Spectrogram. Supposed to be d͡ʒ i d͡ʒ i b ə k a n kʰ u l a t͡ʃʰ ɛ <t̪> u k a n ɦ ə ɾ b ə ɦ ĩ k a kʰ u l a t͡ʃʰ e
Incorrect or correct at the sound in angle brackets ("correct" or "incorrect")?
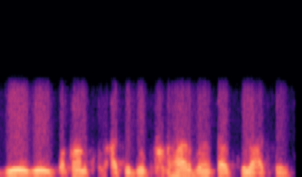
incorrect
